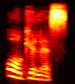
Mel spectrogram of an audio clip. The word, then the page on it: orgulous: Indian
